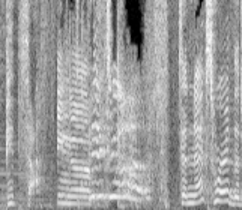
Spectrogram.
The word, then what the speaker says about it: pizza: And here, you're kind of pronouncing it like pizza, with a stop, with kind of t, with air coming out of your mouth, pizza. Because some people say pizza, which is not right. You kind of have to stop in the middle of the word and say pizza.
